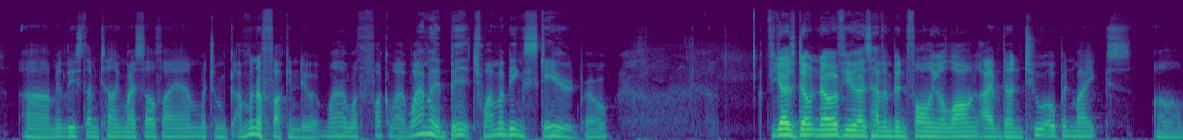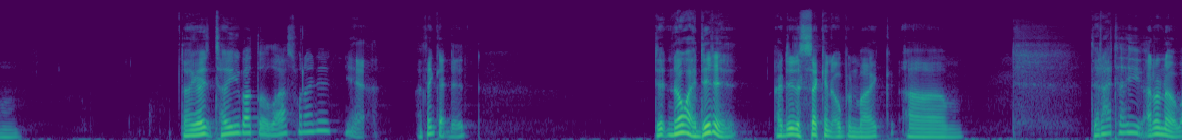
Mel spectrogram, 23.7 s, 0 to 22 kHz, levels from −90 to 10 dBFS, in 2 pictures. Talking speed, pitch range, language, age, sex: 215 wpm, 115-145 Hz, English, 20-39, male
